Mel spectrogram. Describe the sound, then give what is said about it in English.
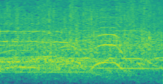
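Steady, dense applause from a crowd, a continuous wash of clapping with a few whistles and cheers rising and falling over it, holding at an even loudness throughout. “Can I stop and clap real quick”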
